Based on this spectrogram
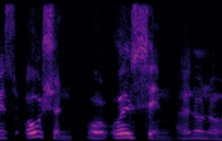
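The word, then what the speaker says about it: Oisín: but his name is Ocean or Oisin. I don't know how you pronounce that. In Celtic, it's ocean, but if you say ocean, you hear like something else. So it's spelled Oisin.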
